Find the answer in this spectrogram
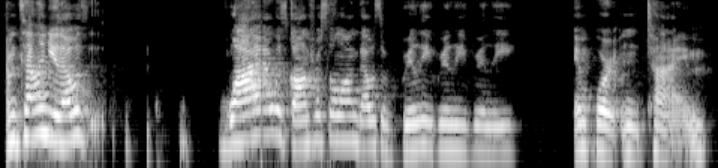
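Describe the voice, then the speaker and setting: Young female livestream host, smoky whiskey voice with heavy fry, getting over a cold, informal direct chat. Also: mid-range voice, steady tone, normal speed, fairly bright tone, rough recording. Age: young adult. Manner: chatty, informal, addressing viewers directly. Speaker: tarot reader hosting a livestream. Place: home kitchen, indoors.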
